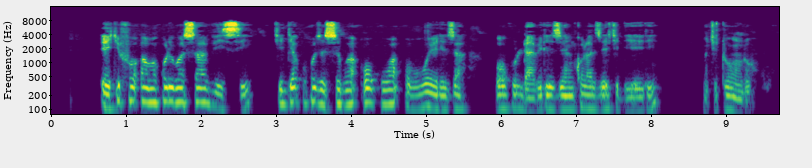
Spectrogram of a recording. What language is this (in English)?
Ganda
